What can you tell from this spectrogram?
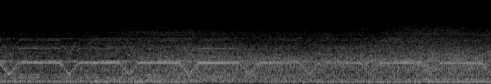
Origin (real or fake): real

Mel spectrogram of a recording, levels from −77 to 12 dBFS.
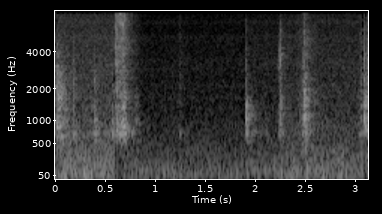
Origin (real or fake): real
